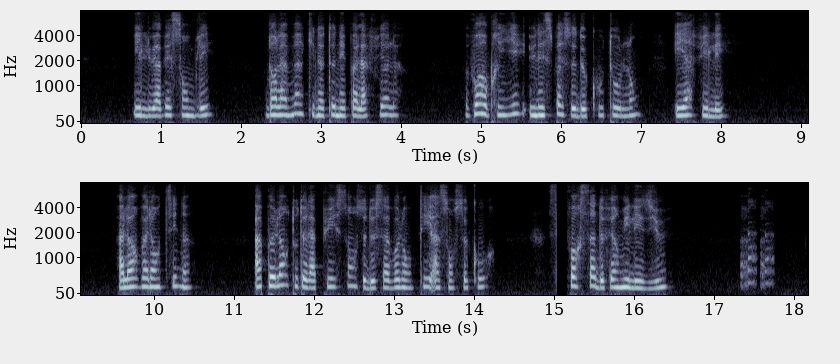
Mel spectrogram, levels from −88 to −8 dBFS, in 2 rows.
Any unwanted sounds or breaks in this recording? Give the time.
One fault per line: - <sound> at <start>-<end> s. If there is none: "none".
- dropout at 15.0-15.2 s
- laugh at 17.3-17.8 s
